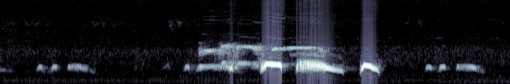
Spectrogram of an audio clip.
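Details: Decoy spotted dove with the 'thổ' voice style, cooing and calling: soft short coos, then a rising, buzzy phrase of three loud, hollow coos, the middle one longest, followed by quieter soft coos. A faint low hum sits beneath.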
